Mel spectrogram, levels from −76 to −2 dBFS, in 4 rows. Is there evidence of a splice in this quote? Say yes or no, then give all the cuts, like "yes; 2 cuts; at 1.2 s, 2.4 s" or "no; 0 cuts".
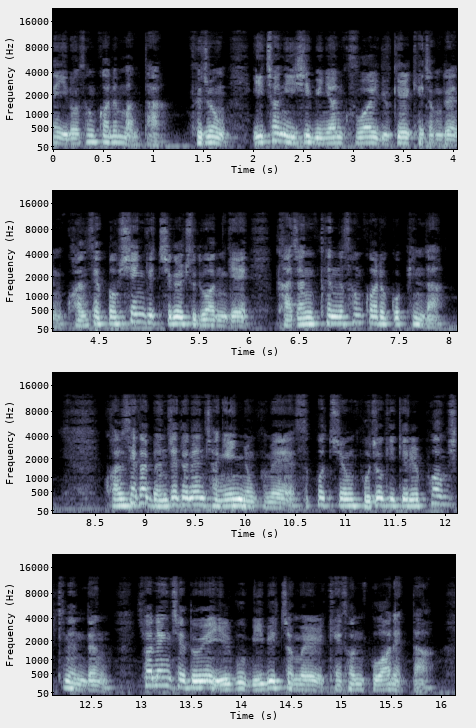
no; 0 cuts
